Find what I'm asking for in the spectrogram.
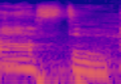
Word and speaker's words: Aston: Ashton Martin Music. How you say it? Did I say it wrong? – Aston. Yeah, there's no H there. – Oh, that's true. Aston.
